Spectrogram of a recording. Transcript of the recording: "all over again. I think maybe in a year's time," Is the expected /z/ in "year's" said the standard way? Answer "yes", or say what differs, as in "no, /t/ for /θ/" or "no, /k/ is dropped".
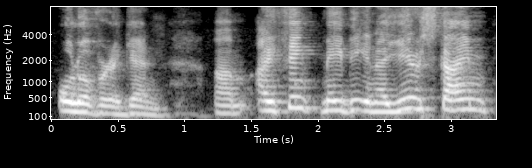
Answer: no, /s/ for /z/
